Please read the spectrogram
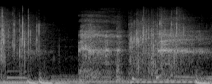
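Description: Crinkling of a thin clear plastic bag around a small toy as it is handled and pulled at to be opened, with a rustling burst in the second half.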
